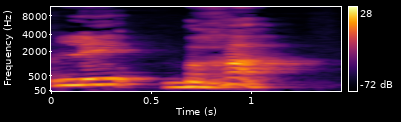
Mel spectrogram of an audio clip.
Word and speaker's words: bras: Je m'étire les bras. Les bras. Je m'étire les bras. Você não vai pronunciar o S no final.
